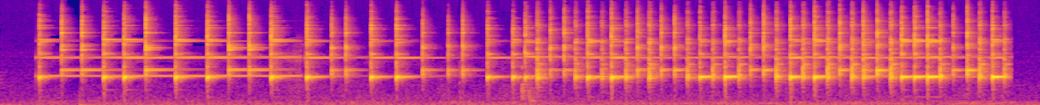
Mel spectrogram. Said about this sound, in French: Agogo, c'est l'instrument de percussion idiophone, constitué d'une ou plusieurs cloches en métal qui se jouent avec une baguette en bois.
